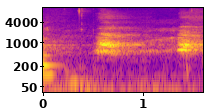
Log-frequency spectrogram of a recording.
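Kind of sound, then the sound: animal, dogs barking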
